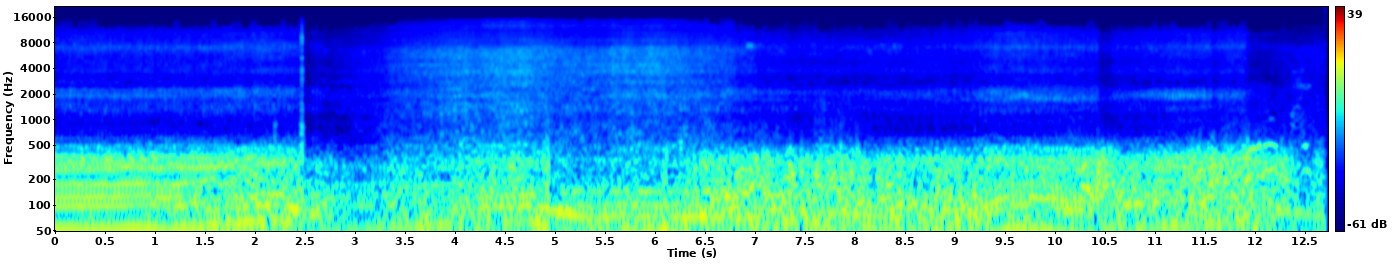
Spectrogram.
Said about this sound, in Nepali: मेरो बाइकले हल्का धोका दिइरहेको छ क्लच उड्न लागेछ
